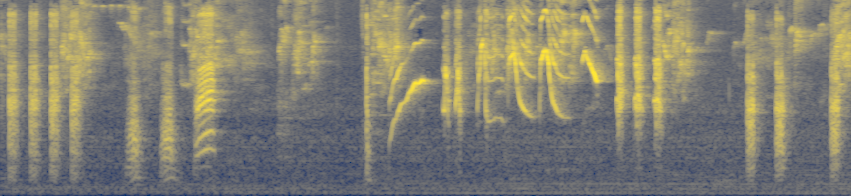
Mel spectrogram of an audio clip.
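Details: Asian pied starling (jalak kebo) gacor song for training cage birds: harsh chattering notes mixed with swooping rising and falling whistles and a burst of loops, then more rasping chatter.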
